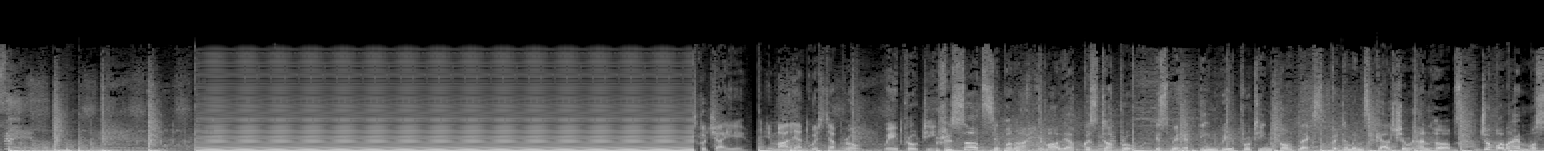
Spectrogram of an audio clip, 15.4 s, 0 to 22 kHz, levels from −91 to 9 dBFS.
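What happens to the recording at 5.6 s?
At 5.6 s the audio is caught in a system hang loop running from 1.98 to 6.94 s. The hardware keeps replaying one 21.33 ms slice, which fits a 1024-sample ring buffer, while the system stalls. That produces a steady buzz at about 46.9 Hz instead of the sound.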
